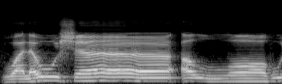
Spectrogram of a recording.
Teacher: لفظ اللہ کو لام کو پر پڑھیں گے، موٹا پڑھیں گے،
